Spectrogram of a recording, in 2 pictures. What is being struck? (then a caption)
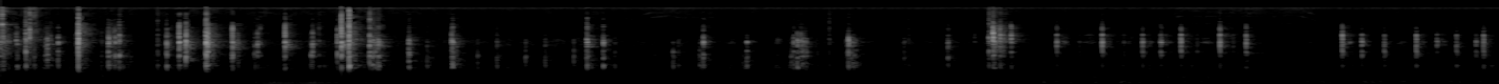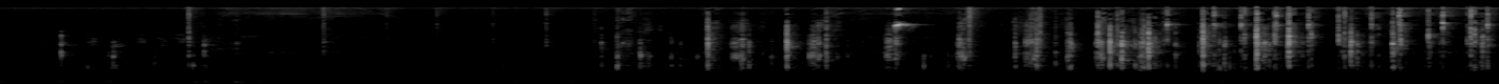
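Hard plastic handheld game controller. Thumbs press and click the buttons of a grey, hard plastic, hollow Sega Saturn hand-held gamepad, making rapid, short, bright plastic clicks. Dense bursts of clicking at the start thin out to scattered presses in the middle, go nearly quiet for a couple of seconds, then return as fast, busy clicking to the end over a faint low hum.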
